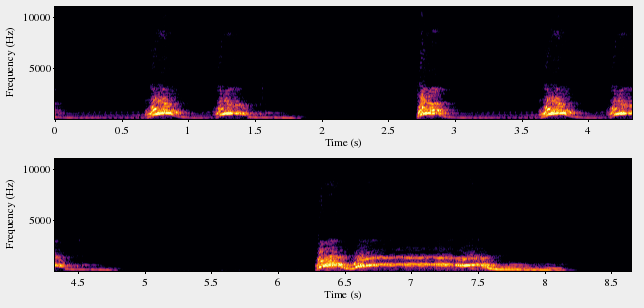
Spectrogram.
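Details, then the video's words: Barking Beagle: two doubled bursts of sharp yelping barks, then a long sustained baying howl lasting about two seconds. "Beagles barking | barking Beagles sounds"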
